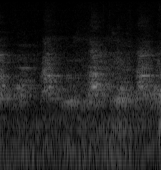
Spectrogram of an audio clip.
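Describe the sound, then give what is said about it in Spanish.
Dogs bark in the background, three muffled barks spaced roughly evenly apart, fairly faint against a low steady hum with no one talking. “y pues este va a ser un programa más, como todos, improvisado, como estos perros que improvisan.”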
